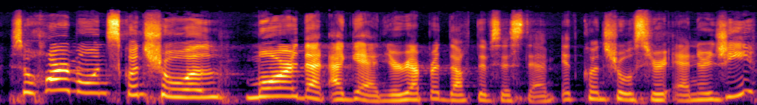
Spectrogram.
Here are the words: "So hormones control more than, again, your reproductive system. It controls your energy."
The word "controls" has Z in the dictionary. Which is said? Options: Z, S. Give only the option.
S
